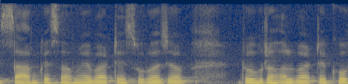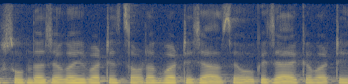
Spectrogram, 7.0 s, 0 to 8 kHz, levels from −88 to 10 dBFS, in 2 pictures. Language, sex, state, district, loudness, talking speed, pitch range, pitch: Bhojpuri, female, Uttar Pradesh, Gorakhpur, -15 LUFS, 170 wpm, 160-165 Hz, 165 Hz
